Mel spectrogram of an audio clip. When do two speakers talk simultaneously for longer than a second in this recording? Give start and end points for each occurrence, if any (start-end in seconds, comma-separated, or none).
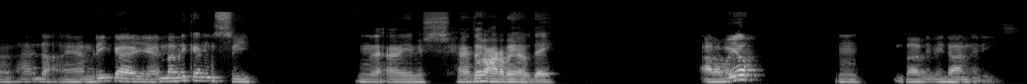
none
